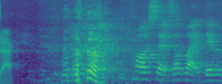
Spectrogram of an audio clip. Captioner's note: laughing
